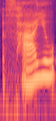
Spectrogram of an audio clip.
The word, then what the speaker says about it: Fayo: Und der Gutscheincode für einen 10% Gutschein, das ist relativ viel bei diesem Betrag, ähm, der heißt FAYO Podcast 10. Das schreibt man Fayo, F-A-Y-O, Podcast in einem Wort und dann die Zahl 10, alles klein geschrieben.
